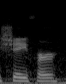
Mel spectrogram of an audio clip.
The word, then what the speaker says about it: Safer: And there's no H in it. It's spelled Safer, but he says Schaefer.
